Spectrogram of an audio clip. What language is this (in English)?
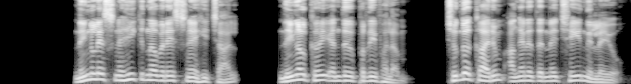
Malayalam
